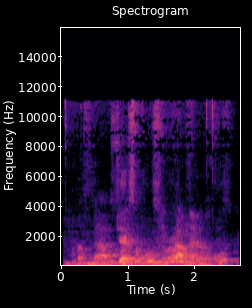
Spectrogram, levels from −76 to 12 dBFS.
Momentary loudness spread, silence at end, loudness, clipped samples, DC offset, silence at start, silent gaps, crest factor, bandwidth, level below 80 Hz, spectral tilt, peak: 8 LU; 0 s; -17 LUFS; under 0.1%; under 0.1%; 0.05 s; none; 16 dB; 11.5 kHz; -32 dBFS; -6.5 dB/octave; 0 dBFS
